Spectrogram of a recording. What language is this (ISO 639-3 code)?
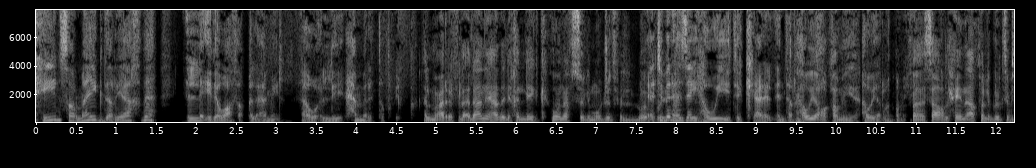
ara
